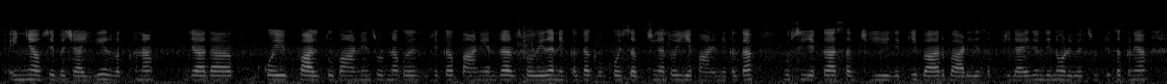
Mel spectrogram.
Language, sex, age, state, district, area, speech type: Dogri, female, 18-30, Jammu and Kashmir, Reasi, rural, spontaneous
